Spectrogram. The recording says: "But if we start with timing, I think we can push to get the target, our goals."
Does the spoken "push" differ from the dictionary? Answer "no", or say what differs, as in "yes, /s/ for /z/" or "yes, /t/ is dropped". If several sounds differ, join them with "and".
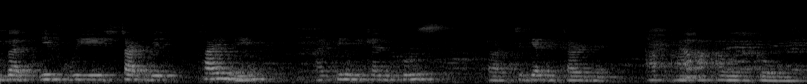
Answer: yes, /s/ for /ʃ/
